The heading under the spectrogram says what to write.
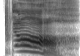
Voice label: scout negative vocalization; tf2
